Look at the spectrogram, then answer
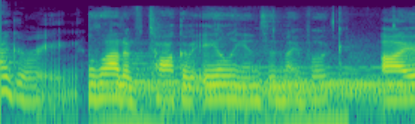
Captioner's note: TikTok voiceover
